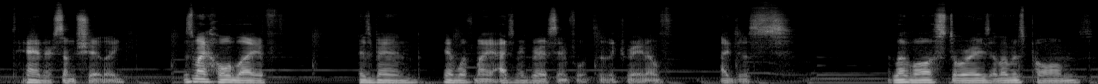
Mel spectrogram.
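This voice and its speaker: A man giving a casual, profane monologue about his favorite books, full of fillers and restarts. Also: low voice. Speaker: book reviewer.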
